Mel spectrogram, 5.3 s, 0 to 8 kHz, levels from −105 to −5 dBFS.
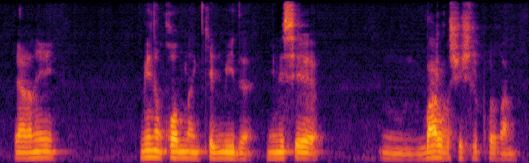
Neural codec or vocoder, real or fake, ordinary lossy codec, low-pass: codec, 16 kHz, 16 kbps, FreqCodec, smaller model; fake; none; none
